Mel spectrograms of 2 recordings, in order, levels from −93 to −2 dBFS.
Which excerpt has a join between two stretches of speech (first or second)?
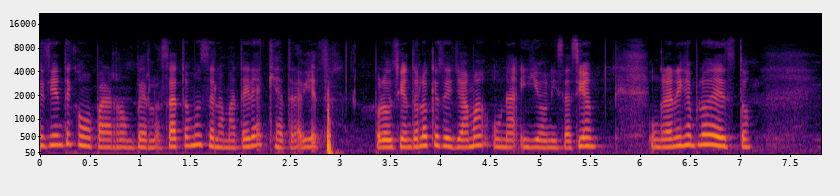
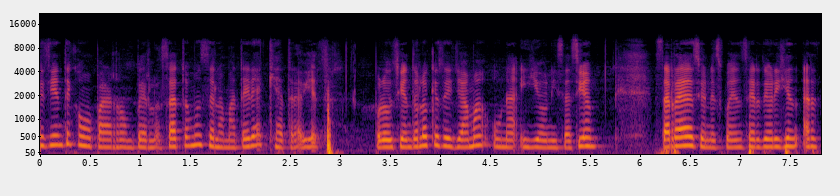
first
